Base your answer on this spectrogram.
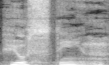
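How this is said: The name is said with a Greek pronunciation. "with a Greek pronunciation"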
